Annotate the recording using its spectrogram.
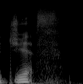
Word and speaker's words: gif: and then his campaign staff like replied with like a gif, which is how it's pronounced, Paul.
